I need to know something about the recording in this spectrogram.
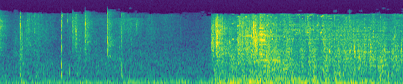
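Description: A heavy metal lever clanks as it is pulled.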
